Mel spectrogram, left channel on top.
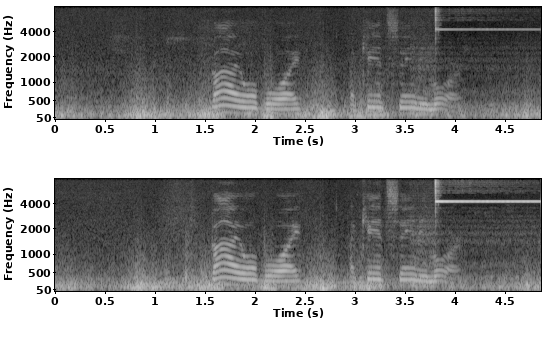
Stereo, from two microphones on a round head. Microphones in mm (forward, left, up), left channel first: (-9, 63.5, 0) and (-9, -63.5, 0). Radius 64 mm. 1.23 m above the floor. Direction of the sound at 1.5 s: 45° right (ahead or behind).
